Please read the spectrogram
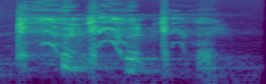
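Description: A man coughing, a quick run of about four coughs into his fist close to a microphone, dying away after about a second and a half.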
